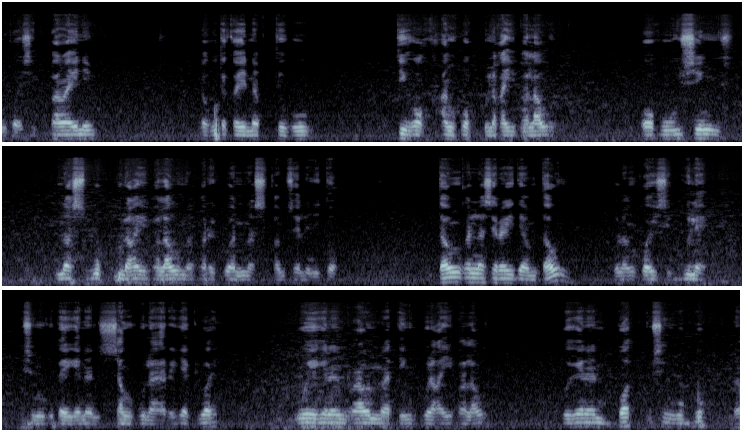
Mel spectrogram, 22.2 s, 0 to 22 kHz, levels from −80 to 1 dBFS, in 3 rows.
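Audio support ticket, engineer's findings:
Noise suppressor artifacts, whole clip. Background pulled down by about 21 dB between phrases, rising back under speech. Component: noise suppressor, per-frame band gains. Unlike plain room noise (about 11 dB below speech), the level pumps with speech.

Speech cut by the noise suppressor, 0.0–10.75 s and 11.77–22.16 s. Soft consonants and word endings swallowed, dips of about 21 dB and about 22 dB, roughly 3 s lost in each span. Suppressor misreads quiet speech as noise. Unlike a dropout, the background sinks along with it.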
